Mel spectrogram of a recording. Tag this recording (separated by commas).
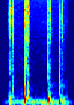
Writing, Domestic sounds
